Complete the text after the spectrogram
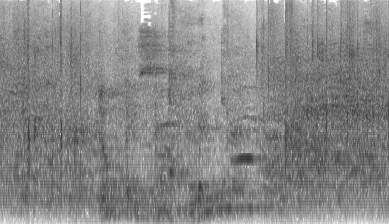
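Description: Young children call out and cheer nearby.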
